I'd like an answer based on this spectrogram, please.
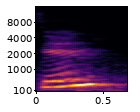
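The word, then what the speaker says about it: שִׂין: We have shin, and we have sin. Shin makes an SH sound, sin makes a S sound, and she helped me to put the dot here for sin because sin is never right.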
